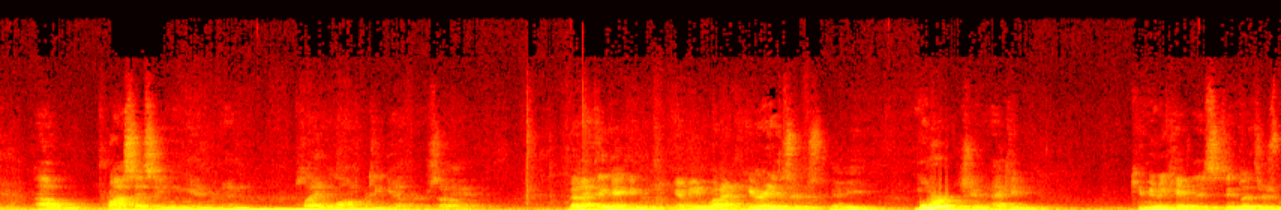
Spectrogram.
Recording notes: Live recording of Astoria City Council meeting, March 18, 2019, Astoria City Council chambers.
